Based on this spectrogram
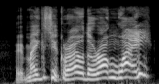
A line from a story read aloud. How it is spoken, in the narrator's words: she snapped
